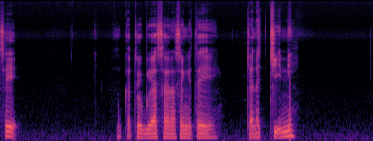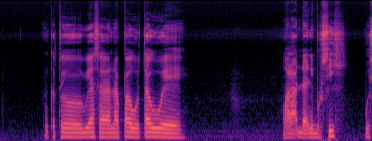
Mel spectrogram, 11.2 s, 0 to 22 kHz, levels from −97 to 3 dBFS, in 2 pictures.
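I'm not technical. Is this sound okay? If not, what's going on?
No. Twice, at 1.02 to 1.04 s and again at 4.33 to 4.35 s, fresh audio reached the player late, so it replayed its last tiny chunk. This is a repeated buffer. In the speech, each time comes out as a brief click or buzz rather than a stutter. The chunk size fits a 10 ms buffer played three times in a row, hiding a tiny slice of real sound.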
